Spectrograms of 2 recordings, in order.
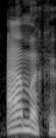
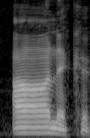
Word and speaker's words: Arnica: aware if she'd used Amica cream? Now, obviously she's never used this particular product, but the way it looks, Arnica cream, looks a bit like an M at a glance. She mispronounced it.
